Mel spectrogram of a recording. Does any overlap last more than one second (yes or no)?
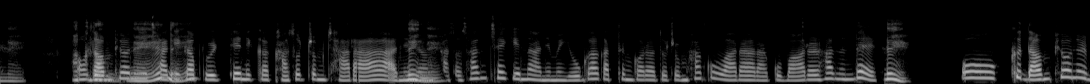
yes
